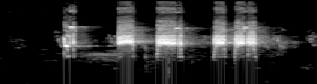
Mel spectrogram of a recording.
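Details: A black francolin gives a loud, rasping call of four or five buzzy, clipped notes delivered in a rapid, slightly uneven rhythm, with the last two notes doubled, against silence.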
